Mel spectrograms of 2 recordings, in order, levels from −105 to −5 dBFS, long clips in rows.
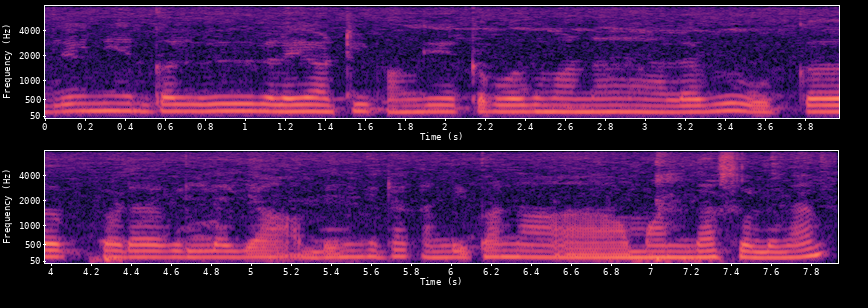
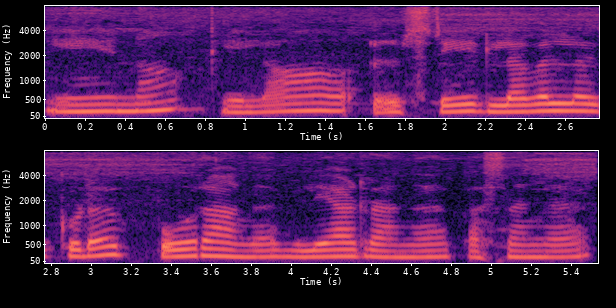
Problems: background sounds at intervals, low volume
